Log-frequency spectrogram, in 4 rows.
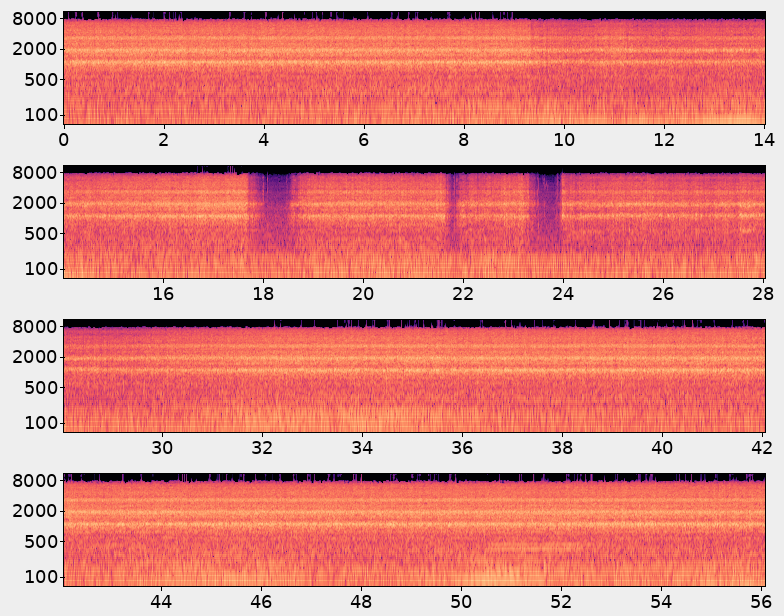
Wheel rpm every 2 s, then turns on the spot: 160, 160, 160, 160, 160, 160, 160, 160, 150, 90, 140, 90, 120, 160, 160, 160, 160, 160, 160, 160, 160, 160, 160, 160, 160, 160, 160, 160.
none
